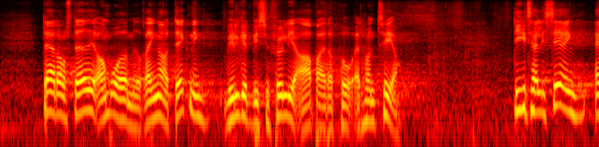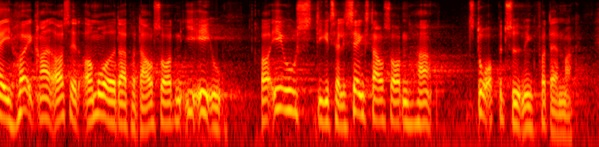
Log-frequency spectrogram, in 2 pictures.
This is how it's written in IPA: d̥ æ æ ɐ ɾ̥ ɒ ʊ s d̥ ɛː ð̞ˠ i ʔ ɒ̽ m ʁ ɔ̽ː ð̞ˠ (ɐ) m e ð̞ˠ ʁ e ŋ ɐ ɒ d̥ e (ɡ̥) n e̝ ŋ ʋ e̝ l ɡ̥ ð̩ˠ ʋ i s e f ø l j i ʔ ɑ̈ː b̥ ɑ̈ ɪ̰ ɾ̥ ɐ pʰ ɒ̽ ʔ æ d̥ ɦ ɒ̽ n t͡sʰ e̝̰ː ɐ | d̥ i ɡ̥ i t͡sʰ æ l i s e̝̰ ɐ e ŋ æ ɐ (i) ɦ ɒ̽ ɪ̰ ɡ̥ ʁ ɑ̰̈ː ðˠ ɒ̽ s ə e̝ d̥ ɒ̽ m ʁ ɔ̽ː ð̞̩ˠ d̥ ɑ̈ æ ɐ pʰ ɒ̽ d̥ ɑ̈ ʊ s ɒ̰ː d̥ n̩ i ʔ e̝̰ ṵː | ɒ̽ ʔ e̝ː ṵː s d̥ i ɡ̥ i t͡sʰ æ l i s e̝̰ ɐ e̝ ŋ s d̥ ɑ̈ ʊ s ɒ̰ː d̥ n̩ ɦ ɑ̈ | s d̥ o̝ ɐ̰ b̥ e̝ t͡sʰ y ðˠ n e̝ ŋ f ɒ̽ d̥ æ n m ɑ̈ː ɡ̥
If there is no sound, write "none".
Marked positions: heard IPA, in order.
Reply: ɐ, ɡ̥, i

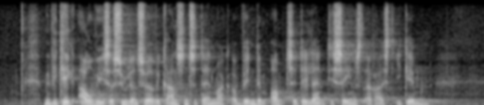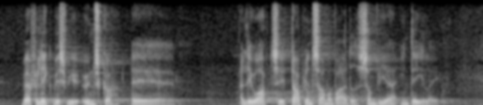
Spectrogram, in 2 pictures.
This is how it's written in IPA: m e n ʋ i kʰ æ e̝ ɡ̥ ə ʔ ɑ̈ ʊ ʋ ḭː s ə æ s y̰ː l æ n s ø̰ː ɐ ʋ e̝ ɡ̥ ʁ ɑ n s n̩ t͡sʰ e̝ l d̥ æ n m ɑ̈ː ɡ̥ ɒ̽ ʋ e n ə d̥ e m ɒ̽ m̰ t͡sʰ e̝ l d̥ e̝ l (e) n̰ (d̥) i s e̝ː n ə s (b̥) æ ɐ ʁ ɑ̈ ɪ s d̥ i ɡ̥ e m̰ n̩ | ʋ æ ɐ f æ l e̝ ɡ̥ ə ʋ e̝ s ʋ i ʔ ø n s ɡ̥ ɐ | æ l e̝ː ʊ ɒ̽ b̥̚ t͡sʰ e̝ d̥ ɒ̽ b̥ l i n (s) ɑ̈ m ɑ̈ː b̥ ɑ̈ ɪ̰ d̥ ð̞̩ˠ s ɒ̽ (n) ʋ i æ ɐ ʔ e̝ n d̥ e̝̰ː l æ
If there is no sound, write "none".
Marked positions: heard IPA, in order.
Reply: æ, d̥, d̥, s, m

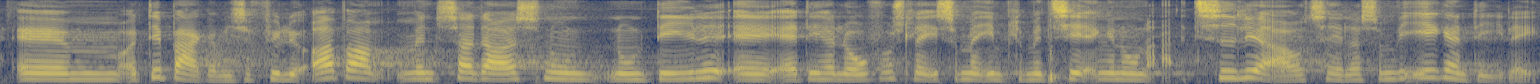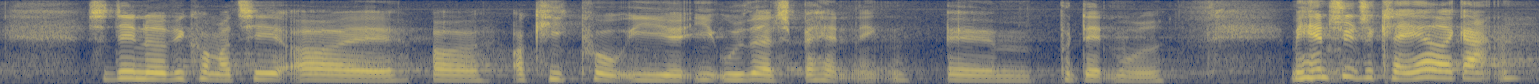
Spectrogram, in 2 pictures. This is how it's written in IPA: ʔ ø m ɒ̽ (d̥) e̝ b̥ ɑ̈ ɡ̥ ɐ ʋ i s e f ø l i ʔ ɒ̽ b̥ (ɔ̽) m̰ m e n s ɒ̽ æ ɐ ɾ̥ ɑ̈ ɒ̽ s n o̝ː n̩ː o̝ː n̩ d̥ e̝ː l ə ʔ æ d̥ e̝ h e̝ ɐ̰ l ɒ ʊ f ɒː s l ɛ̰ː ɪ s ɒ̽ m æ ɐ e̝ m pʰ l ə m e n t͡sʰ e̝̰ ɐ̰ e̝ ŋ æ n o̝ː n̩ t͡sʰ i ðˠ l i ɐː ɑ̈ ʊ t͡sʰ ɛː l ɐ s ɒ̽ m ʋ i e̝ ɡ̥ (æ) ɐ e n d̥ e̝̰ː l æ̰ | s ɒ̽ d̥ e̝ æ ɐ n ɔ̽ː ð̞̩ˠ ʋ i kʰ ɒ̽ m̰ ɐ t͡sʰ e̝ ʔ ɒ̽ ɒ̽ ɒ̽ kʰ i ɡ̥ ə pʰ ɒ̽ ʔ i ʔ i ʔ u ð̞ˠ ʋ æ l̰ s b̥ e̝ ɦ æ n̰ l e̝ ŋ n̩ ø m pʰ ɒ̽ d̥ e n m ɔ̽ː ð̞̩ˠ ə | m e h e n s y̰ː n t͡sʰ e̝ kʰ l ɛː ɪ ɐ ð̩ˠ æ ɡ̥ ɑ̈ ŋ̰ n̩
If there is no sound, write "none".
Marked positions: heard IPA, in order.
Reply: d̥, ɒ̽, æ

